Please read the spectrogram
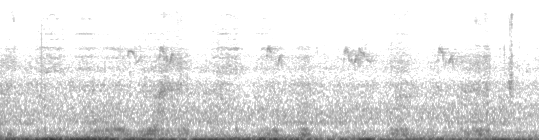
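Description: Large Bowie knife blade shaving thin curls down a dry wooden stick in repeated short scraping strokes, roughly two a second, over a low rumble.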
